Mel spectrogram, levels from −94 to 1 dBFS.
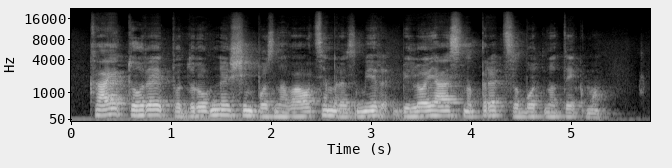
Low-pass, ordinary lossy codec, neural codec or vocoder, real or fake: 19.8 kHz; none; codec, 44.1 kHz, 7.8 kbps, Pupu-Codec; fake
